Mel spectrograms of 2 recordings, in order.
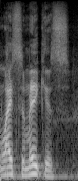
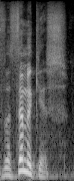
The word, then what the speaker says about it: Lysimachus: You had we call him Lysimachus. It's Lysimachus.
